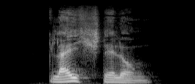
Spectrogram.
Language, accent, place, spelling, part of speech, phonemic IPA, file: German, Germany, Berlin, Gleichstellung, noun, /ˈɡlaɪ̯çˌʃtɛlʊŋ/, De-Gleichstellung.ogg
- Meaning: equalization (the act of declaring or changing things to be equal in some respect; particularly equality in politics, i.e. equal rights)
